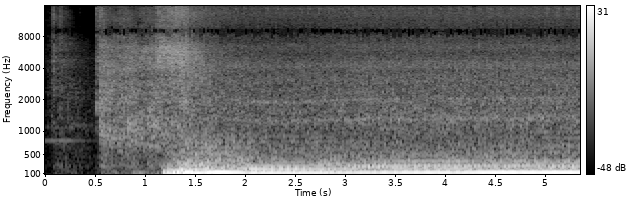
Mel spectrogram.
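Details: Honda Civic Si with idle problems: cranks, catches, then a lumpy, uneven idle rumble that never smooths out; sounds like misfiring, cause suspected, not confirmed.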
